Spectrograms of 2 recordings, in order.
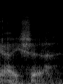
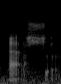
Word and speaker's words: Asha: banner crap now we're not anymore i'm taking aisha asha asha listen i didn't dig on the fact that you pronounced margaery wrong yeah you got to call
